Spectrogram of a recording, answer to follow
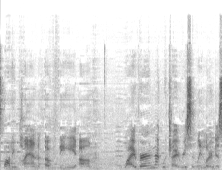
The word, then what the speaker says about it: wyvern: legs so this body plan of the um wyvern which I recently learned is how you pronounce it um this makes more sense with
